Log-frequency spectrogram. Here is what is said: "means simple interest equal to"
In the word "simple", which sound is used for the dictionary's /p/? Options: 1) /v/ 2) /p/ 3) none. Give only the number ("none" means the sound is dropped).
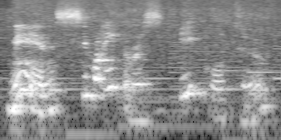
3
